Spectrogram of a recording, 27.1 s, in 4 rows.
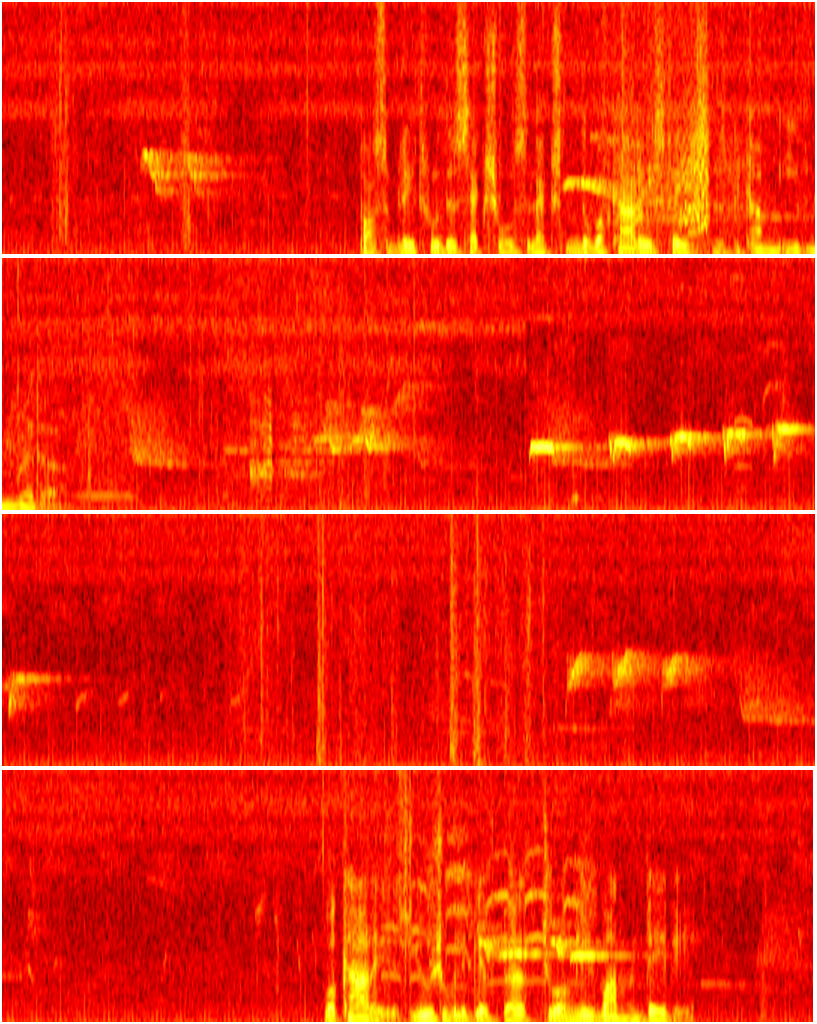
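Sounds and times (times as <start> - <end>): bird whistling rising notes: 23.6 - 26.5.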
